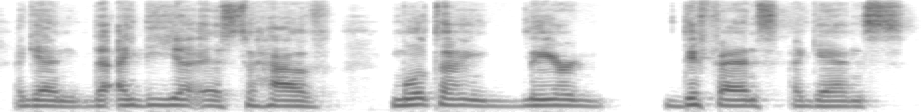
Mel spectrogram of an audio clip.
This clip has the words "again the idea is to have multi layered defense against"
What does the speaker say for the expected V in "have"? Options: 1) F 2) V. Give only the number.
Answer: 2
